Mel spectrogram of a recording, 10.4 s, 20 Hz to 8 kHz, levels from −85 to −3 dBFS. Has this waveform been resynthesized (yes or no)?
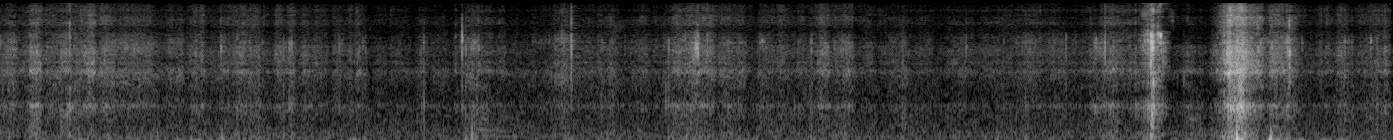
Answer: yes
